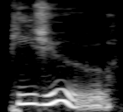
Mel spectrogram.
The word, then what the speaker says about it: Pigeau: Miss Pigeau. I did it right, yeah? Yeah, I did it right. You got that soft G first try.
